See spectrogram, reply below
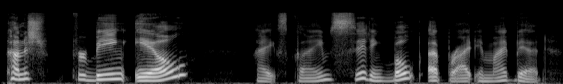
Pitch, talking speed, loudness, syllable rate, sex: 200 Hz, 130 wpm, -19 LUFS, 4.2 syllables/s, female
